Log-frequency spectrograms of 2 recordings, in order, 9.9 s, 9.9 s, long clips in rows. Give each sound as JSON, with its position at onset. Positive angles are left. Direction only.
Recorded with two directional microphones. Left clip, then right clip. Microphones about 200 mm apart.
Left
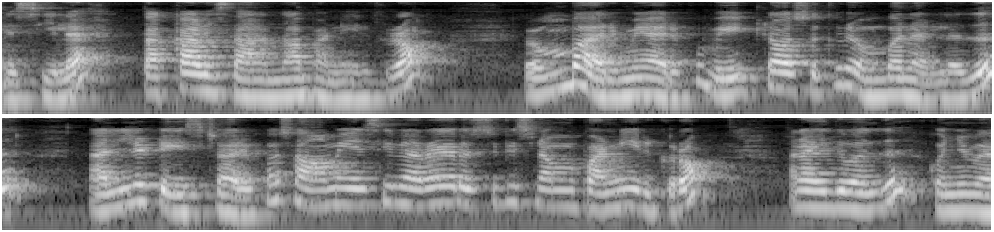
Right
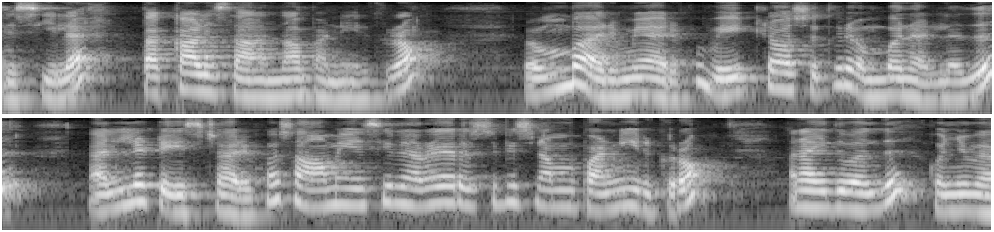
{"t": 0.2, "sound": "a woman's voice", "side_deg": -35}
